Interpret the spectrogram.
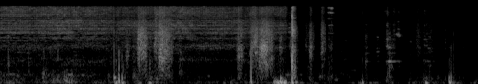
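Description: Brazing torch hissing steadily at a copper pipe joint, fading after about a second and a half. A few knocks and clatters follow, then near silence for the last couple of seconds.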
